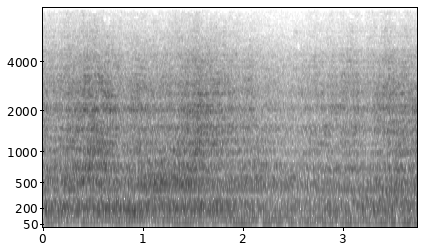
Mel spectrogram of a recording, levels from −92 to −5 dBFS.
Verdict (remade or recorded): recorded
